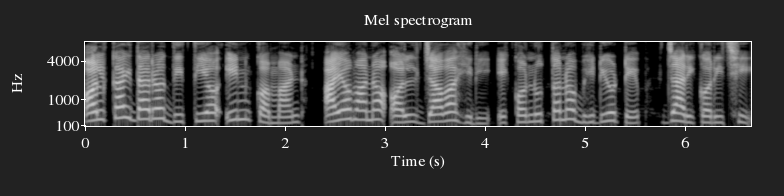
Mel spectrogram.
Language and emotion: Odia, neutral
